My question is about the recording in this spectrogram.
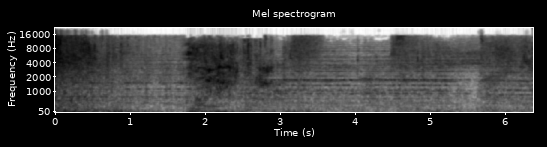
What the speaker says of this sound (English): with your swiping, have a grenade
